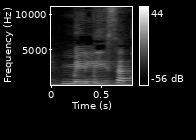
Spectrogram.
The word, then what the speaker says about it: Melissa: Y de igual manera me van a encontrar con mi nombre, Melisa con doble S, Mi apellido se escribe con T de Tito, con J de jamón y con la letra de dedo.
